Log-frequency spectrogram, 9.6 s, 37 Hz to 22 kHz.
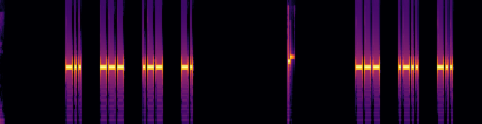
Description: Morse code, heard as a keyed tone, about 28 wpm, spaced as for 16 wpm, 700 Hz. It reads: DOWN OLD
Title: 3x Character Spacing - Top 300 Words - 28wpm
